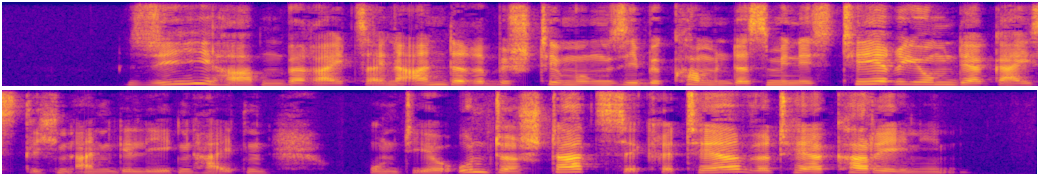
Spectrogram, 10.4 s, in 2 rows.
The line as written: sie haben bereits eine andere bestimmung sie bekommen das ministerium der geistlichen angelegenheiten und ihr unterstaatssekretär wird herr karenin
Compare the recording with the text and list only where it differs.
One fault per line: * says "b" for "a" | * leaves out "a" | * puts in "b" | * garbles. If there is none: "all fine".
all fine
